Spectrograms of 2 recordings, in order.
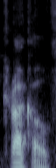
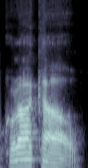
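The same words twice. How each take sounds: First: Krakow ending in a V sound; pronounced with a V. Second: Krakow ending in an "ow" sound, no V; alternate pronunciation. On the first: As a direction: say Krakow as "KRA-kov". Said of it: "it's spelled with the, with the V". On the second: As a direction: say Krakow as "KRA-kow", rhyming with cow. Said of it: "as it's pronounced". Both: Shown as a demonstration.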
